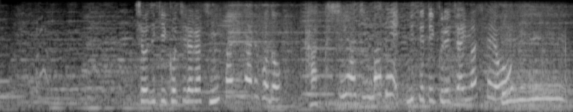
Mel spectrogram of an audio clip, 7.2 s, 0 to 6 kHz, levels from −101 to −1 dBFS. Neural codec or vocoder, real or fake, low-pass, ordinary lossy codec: none; real; 5.4 kHz; Opus, 16 kbps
